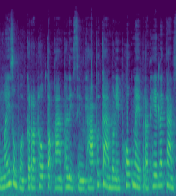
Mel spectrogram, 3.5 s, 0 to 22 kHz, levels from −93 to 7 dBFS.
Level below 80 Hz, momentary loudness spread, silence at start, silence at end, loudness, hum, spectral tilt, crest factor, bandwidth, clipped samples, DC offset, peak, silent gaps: -56 dBFS; 2 LU; 0 s; 0 s; -22 LUFS; none; -6.5 dB/octave; 14 dB; 15 kHz; under 0.1%; under 0.1%; -8 dBFS; none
